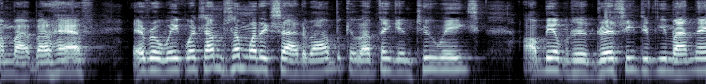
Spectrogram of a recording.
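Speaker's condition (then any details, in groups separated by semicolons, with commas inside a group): Cerebral palsy; power wheelchair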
